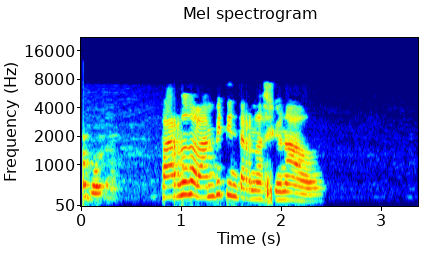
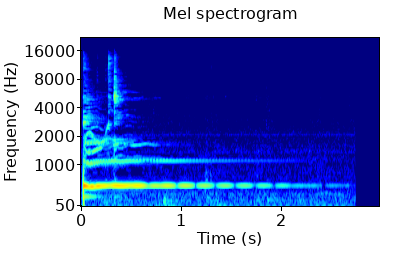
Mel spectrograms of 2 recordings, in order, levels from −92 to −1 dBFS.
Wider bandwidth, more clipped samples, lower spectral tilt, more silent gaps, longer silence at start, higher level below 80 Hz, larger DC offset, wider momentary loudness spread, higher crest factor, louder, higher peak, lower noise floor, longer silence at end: second, 7.6 kHz vs 15.5 kHz; neither; second, -0.5 dB/octave vs -3.5 dB/octave; neither; about the same, 0 s vs 0.05 s; about the same, -62 dBFS vs -66 dBFS; neither; second, 9 LU vs 23 LU; second, 16 dB vs 22 dB; first, -16 LUFS vs -38 LUFS; first, -2 dBFS vs -16 dBFS; first, -69 dBFS vs -63 dBFS; about the same, 0.95 s vs 0.9 s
